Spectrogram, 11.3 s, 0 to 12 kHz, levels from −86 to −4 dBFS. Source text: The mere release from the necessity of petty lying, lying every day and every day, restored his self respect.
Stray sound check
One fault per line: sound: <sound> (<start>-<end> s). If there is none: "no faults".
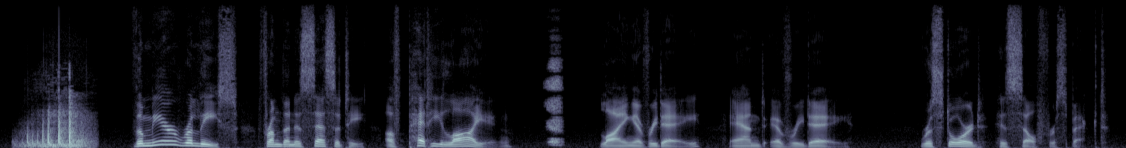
sound: squeak (0.1-1.0 s)
sound: sniff (5.4-5.7 s)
